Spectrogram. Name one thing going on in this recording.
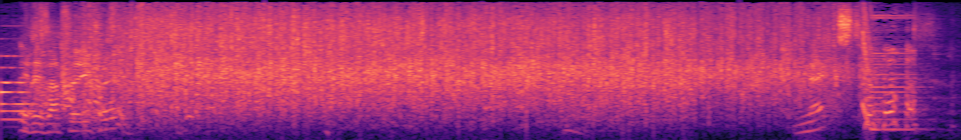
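A studio audience laughs and applauds loudly.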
